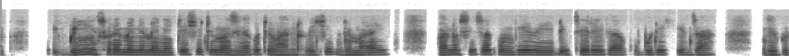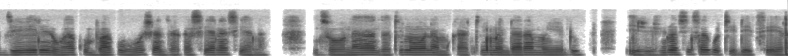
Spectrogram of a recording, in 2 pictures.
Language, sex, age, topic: Ndau, male, 18-24, health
